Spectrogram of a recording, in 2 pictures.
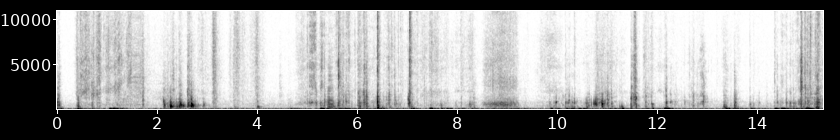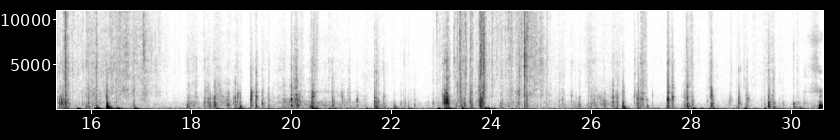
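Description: Plastic shrink-wrap crinkling and tearing as sealed trading-card boxes are unwrapped and handled, in irregular bursts with short knocks between them.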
